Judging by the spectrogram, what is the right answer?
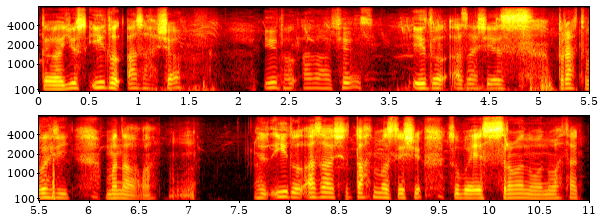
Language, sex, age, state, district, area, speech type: Kashmiri, other, 18-30, Jammu and Kashmir, Kupwara, rural, spontaneous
